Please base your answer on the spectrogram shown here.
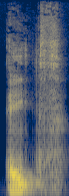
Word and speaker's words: eighth: it's f-i-f-t-h fifth fifth the next one is eight um we don't just add th to the end because there's already an A T at the end of eight so it's eighth like there's only one t it's not eight plus th it's e-i-g-h-t-h eighth eighth the next one is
